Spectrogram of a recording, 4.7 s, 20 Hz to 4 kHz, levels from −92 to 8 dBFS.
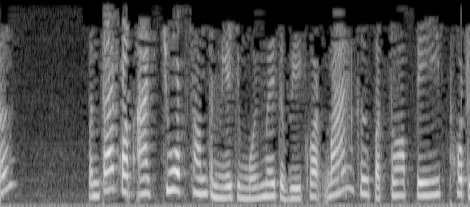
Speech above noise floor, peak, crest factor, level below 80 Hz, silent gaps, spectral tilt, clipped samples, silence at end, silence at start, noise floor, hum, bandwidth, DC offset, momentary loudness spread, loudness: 24 dB; 0 dBFS; 14 dB; -36 dBFS; none; -10 dB/octave; 0.1%; 0 s; 0 s; -36 dBFS; none; 4 kHz; under 0.1%; 6 LU; -13 LUFS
